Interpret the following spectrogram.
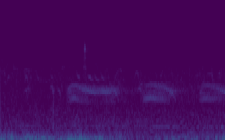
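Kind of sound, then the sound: bird, birds calling outdoors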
